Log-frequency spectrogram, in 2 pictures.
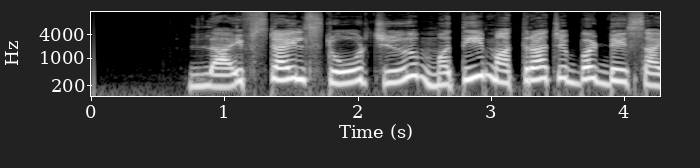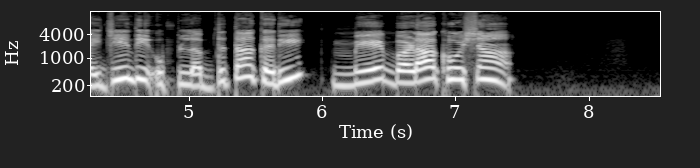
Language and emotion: Dogri, surprised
